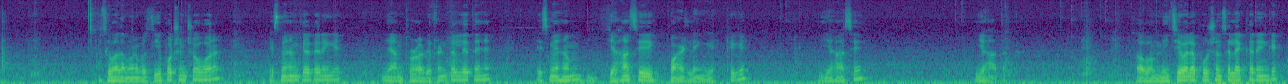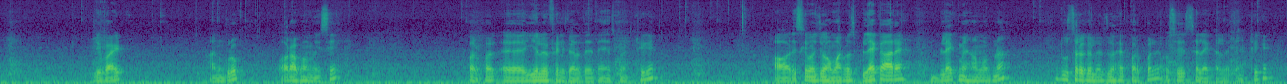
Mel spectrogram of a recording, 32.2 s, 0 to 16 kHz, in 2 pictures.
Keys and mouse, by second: 18.1 right click.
